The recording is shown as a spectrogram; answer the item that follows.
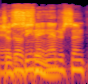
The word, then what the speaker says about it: Josina Anderson: Is it Josina Anderson? Am I pronouncing it? – Josina Anderson. Yeah.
